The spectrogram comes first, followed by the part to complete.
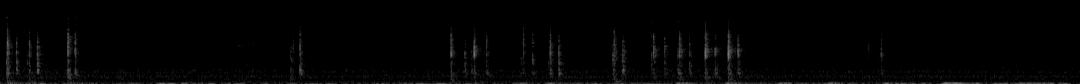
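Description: Keys typed on a TRS-80 Model 4 keyboard: short runs of clicks with pauses between, over a faint steady hum.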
